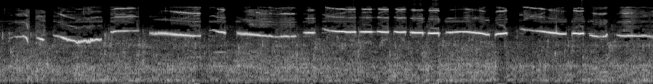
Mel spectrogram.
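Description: Golden-bellied Gerygone singing a run of thin, high, wavering whistles that slide downward, phrase after phrase with barely a pause.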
